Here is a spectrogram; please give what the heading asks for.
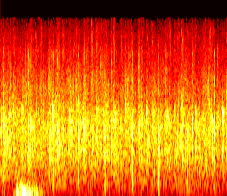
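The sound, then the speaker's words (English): Audience applause after a conference talk, a steady dense patter of many hands clapping at even loudness throughout the short clip. “Let's give her another hand of round of applause.”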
